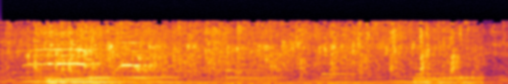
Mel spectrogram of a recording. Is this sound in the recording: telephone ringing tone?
no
